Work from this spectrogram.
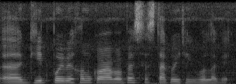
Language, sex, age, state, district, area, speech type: Assamese, male, 18-30, Assam, Golaghat, urban, spontaneous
